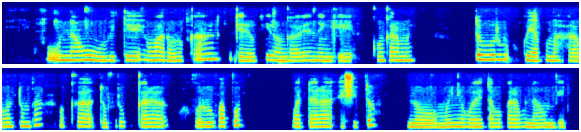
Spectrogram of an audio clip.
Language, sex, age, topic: Oshiwambo, female, 36-49, agriculture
